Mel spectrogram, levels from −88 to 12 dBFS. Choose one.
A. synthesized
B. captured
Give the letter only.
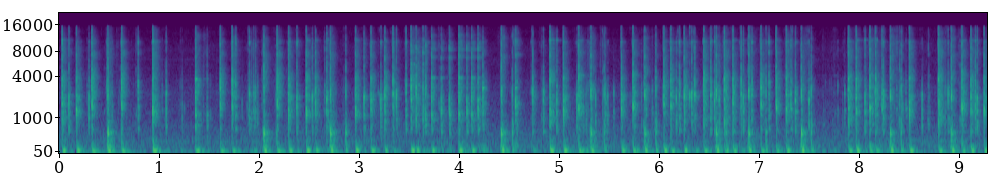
B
